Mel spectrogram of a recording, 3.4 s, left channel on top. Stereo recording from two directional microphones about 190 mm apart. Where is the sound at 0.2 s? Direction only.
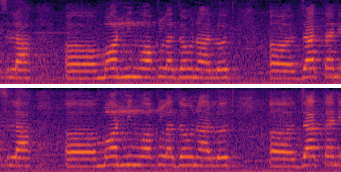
15° left (ahead or behind).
